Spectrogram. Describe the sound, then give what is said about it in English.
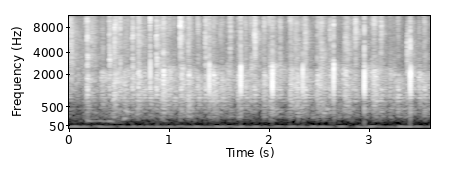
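A small audience applauds Dr. Garcia after she joined the conversation, a steady few seconds of dense patter of many hands with a few sharper individual claps standing out in a loose, regular rhythm. “Let's give her a hand.”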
